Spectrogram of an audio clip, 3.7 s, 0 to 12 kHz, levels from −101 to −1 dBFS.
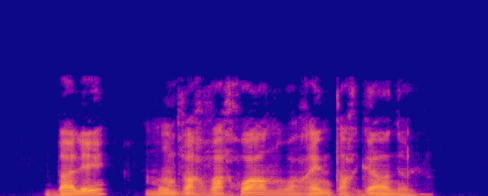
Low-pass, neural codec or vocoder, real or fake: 7.2 kHz; codec, 16 kHz, 16 kbps, FreqCodec, smaller model; fake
